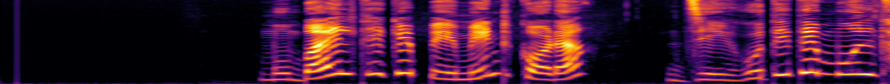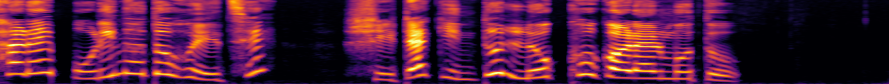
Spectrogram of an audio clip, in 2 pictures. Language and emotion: Bengali, surprised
